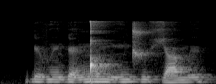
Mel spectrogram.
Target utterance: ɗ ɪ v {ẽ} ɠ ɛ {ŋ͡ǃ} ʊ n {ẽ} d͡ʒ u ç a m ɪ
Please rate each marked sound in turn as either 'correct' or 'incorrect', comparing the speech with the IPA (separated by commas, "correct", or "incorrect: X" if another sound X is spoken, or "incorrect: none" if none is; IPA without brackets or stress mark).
correct, correct, incorrect: ĩ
